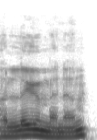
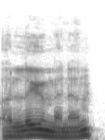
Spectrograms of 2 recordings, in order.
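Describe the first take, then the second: First: The word is said with four syllables. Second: The same.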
